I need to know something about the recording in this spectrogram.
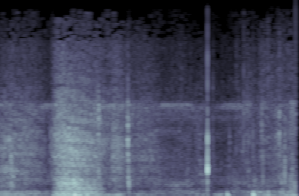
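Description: A heifer lying trapped on her side blows out one heavy, noisy breath, followed later by a faint click.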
